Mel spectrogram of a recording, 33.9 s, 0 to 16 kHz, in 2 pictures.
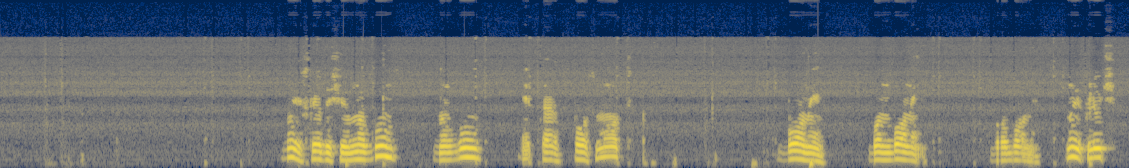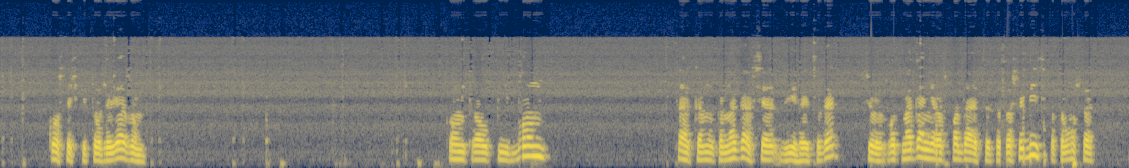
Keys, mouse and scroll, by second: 1.1 ctrl+z, 3.1 click, 5.4 shift+click, 7.0-8.0 drag, 9.2 click, 10.5 ctrl+p, 13.9 click, 15.7 click, 16.9 shift+click, 18.6 click, 20.4 click, 21.9 ctrl+p, 23.8-24.6 middle drag, 26.9 click, 28.9-30.7 drag, 32.4 ctrl+z.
